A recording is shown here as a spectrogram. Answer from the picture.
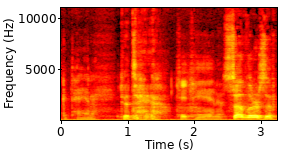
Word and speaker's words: katana: I wasn't sure it is it no it's pronounced Catana to tell keikain Settlers of Catan boy I'm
